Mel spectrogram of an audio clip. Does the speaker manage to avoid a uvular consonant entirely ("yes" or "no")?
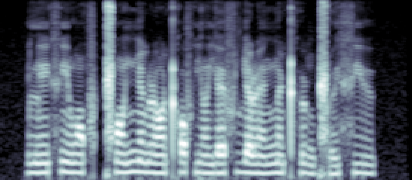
yes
